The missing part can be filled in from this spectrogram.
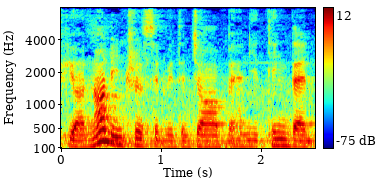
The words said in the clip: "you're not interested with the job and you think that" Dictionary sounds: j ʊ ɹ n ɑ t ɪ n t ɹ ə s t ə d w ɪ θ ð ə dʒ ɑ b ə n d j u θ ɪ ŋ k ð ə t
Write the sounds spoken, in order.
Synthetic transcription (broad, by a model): j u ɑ n ɑ t ɪ n t ɹ ə s t ə d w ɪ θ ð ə dʒ ɑ b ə n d j u t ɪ ŋ k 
